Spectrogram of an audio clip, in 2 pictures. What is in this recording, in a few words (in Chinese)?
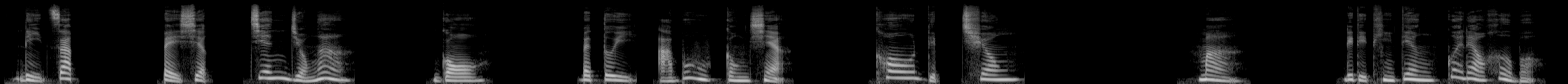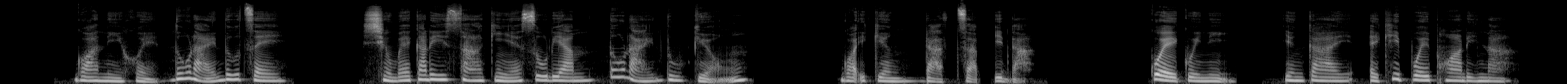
白色剪絨仔, 閩南語 朗讀文章; B2中高級; 閩南語語言能力認證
